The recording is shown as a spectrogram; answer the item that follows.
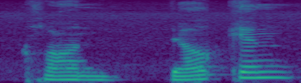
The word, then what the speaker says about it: Clondalkin: Uh Sarah, can you go back to the beginning of your experiences growing up in Clondelen? I think you pronounce it.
